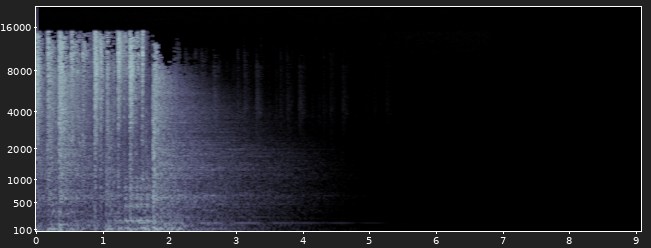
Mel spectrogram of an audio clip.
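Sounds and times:
cinematic drums: 0.0 - 5.0.

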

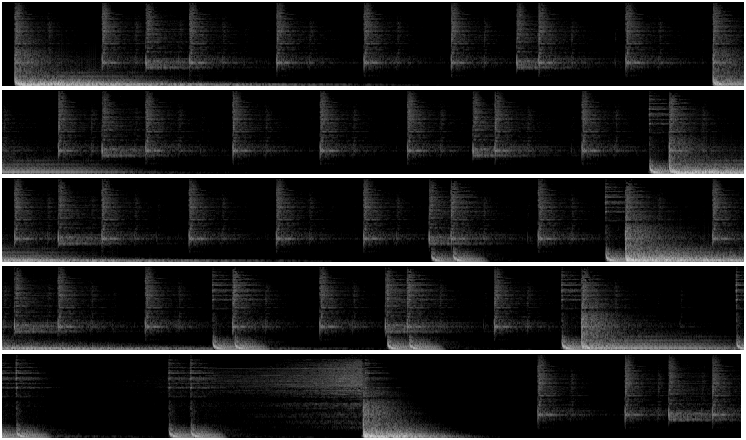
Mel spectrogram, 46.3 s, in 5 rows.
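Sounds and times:
drums: 0.1 - 37.8, 38.4 - 42.7, 43.8 - 46.3.

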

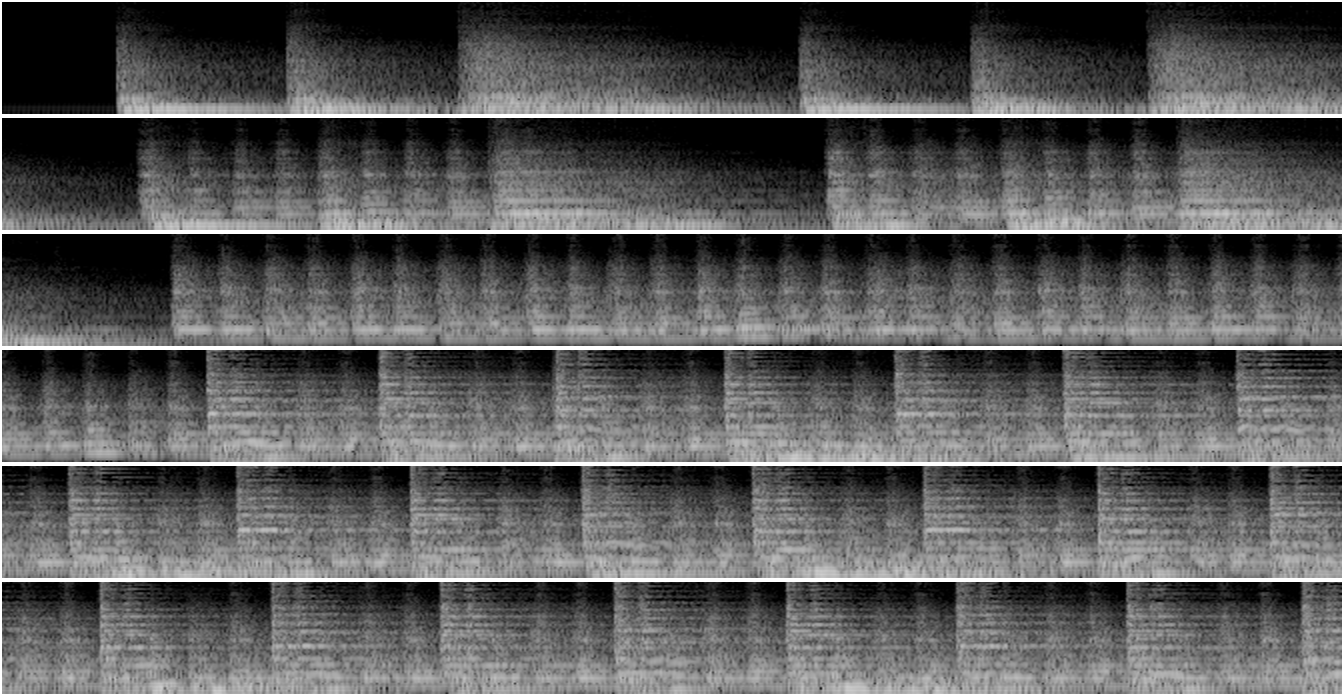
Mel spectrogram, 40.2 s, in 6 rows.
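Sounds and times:
strings: 0.6 - 40.1.

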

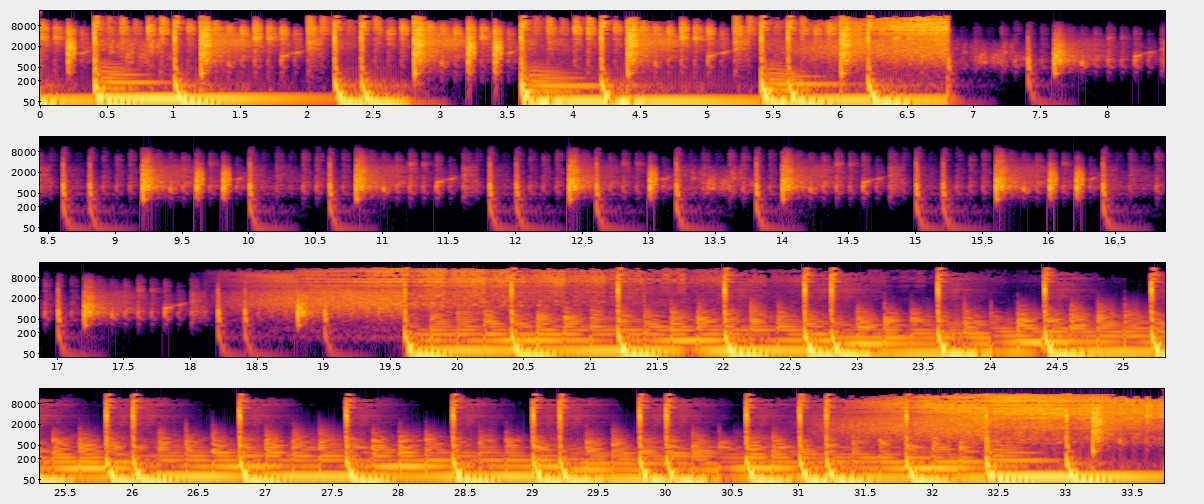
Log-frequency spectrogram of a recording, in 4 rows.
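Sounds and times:
bass: 0.0 - 3.0, 3.6 - 6.8, 19.6 - 33.7
drums: 0.0 - 33.7.

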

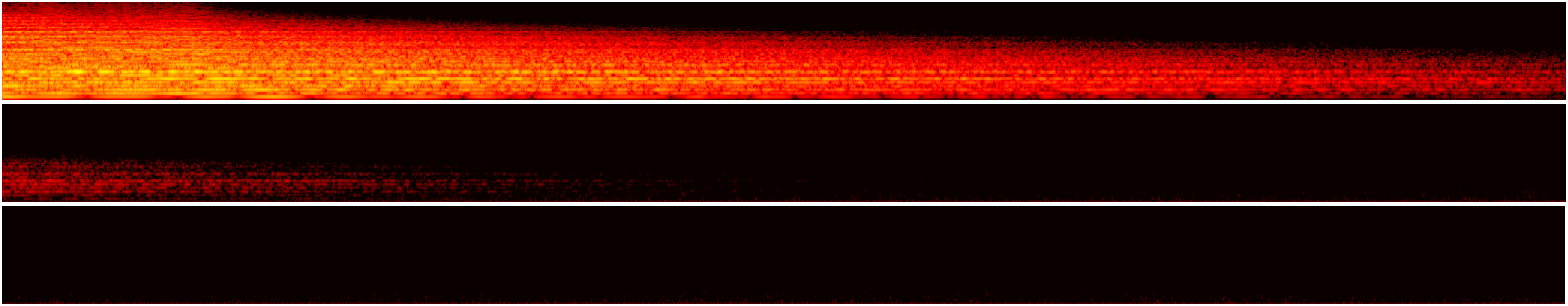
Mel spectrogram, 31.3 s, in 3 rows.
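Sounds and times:
lead melody: 0.0 - 4.6.

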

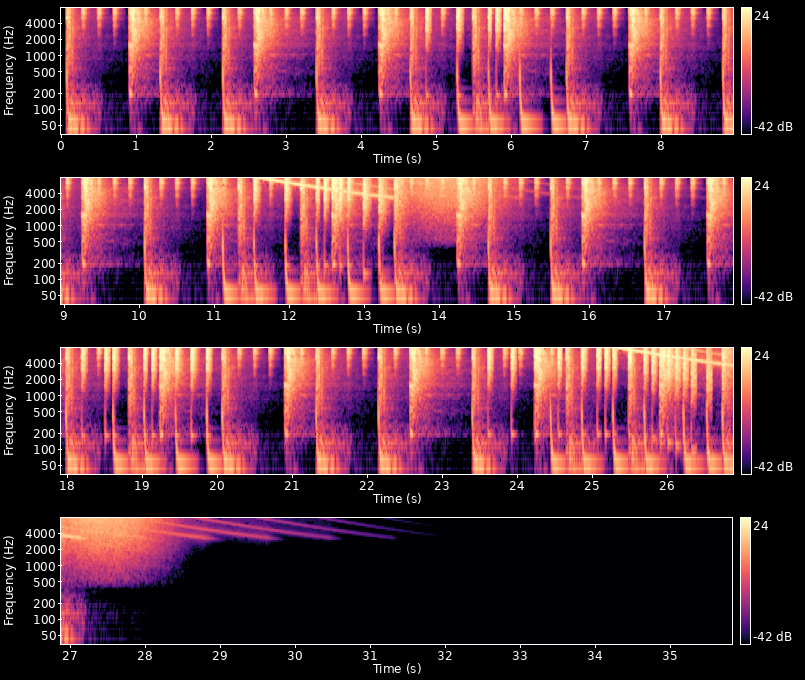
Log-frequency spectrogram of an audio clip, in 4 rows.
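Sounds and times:
beat: 0.1 - 28.6.

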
